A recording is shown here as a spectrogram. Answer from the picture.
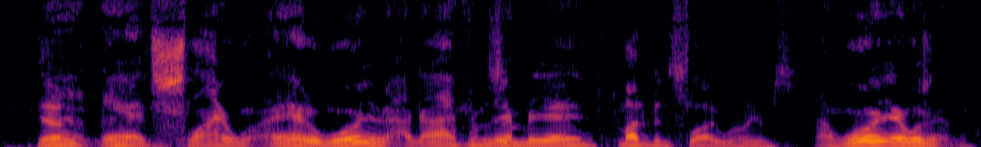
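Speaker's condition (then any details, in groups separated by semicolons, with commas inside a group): Head and neck cancer; dry throat, dry mouth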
